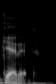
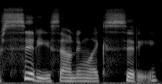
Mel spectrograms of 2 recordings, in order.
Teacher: When a T sound comes between two vowel sounds, it often softens. It sounds less like a sharp t and more like a soft d or even sometimes a quick r sound. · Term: flap T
